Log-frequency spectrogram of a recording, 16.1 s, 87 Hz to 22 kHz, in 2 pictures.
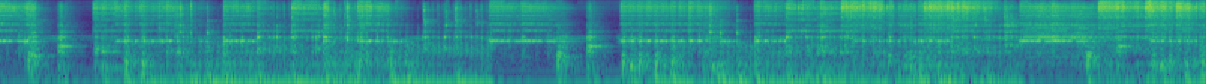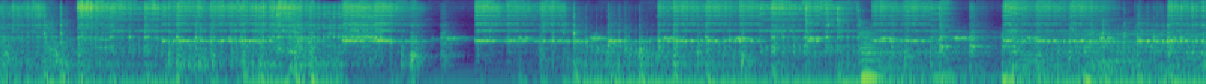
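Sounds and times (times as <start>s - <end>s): electronic synthesizer music: 13.7s - 16.0s.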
